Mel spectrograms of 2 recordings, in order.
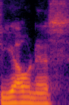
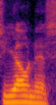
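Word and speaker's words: Jonas: is it is pronounced yonas the the spelling is with a J but it is pronounce yonas he's a good football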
